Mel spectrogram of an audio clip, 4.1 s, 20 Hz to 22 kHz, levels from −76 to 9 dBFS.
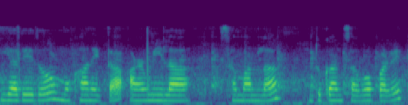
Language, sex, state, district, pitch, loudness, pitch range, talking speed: Nagamese, male, Nagaland, Dimapur, 215 Hz, -16 LUFS, 210-220 Hz, 160 wpm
